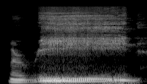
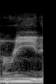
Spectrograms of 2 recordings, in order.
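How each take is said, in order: First: The vowel is deep and guttural from the chest. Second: The vowel is said plainly, not from the chest. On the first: The speaker calls it right. "it had to be like you know guttural" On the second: The speaker calls it wrong. "It's not Marine"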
